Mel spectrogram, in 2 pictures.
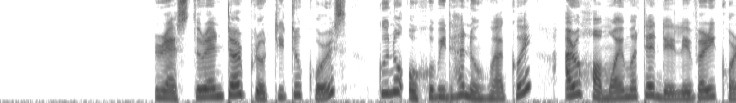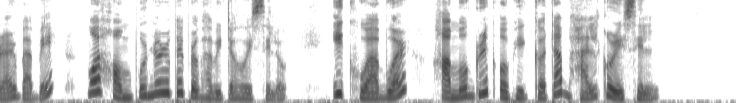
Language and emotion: Assamese, happy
